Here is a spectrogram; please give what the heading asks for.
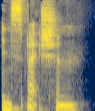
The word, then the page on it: inspection: British English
